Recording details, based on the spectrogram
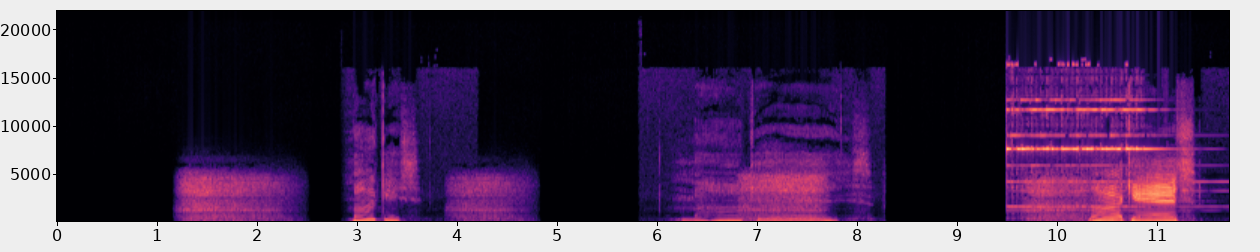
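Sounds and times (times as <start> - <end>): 
speech: 2.9 - 3.7, 6.2 - 8.2, 10.3 - 11.4
telephone bell ringing: 9.5 - 11.7.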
